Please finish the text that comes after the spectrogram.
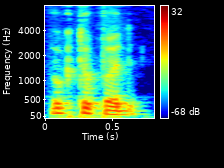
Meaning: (adjective) octopod; eight-legged; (noun) octopod (creature with eight legs)
- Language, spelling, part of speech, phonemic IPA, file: French, octopode, adjective / noun, /ɔk.to.pɔd/, Fr-octopode.ogg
